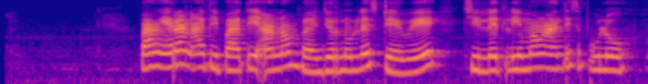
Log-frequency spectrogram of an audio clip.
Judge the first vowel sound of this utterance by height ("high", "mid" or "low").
low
